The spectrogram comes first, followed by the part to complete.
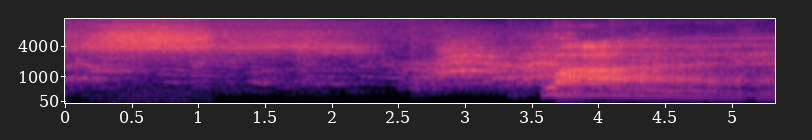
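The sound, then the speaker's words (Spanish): Half of a crowd makes a loud, sustained hissing that imitates torrential pouring rain, swelling and fading, with voices rising into whoops and cheers toward the end. “Lluvia, lluvia, lluvia torrencial.”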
